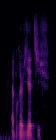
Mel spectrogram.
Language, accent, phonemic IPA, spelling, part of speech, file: French, France, /a.bʁe.vja.tif/, abréviatif, adjective, LL-Q150 (fra)-abréviatif.wav
- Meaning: abbreviative (making use of or relating to abbreviation)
